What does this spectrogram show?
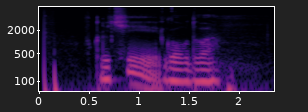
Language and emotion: Russian, neutral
